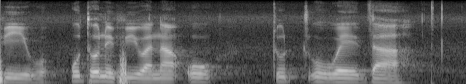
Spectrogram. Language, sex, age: Venda, male, 25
